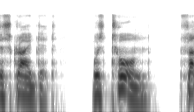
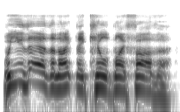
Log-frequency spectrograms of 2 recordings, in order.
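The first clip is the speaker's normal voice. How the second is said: high, loud demanding question; impassioned shout, pitched well up; shouted accusation; 8 semitones higher, 7 dB louder than usual. A narrator's reading. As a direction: shout it after the man you chase. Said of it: "I shouted at him".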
